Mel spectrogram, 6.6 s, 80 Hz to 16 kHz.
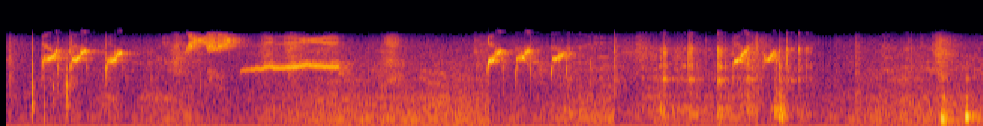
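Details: Three hand-raised Meyer's parrot chicks, 50 to 57 days old, impatient for their second daily feeding; short sharp chirps in clusters of two or three, with a longer whistled note near two seconds, quiet indoor background.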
